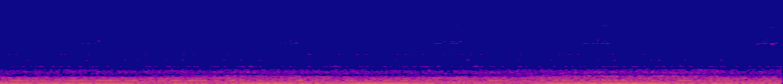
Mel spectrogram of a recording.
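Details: Hissing, rasping bursts from an American barn owl fledgling that has returned to its nest box in Florida, filmed by a live camera; eight or so short breathy calls at uneven intervals over a constant low hum.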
